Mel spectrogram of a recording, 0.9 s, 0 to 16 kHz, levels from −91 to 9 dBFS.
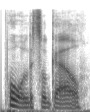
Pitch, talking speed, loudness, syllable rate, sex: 155 Hz, 200 wpm, -16 LUFS, 4.9 syllables/s, female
